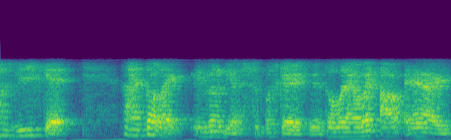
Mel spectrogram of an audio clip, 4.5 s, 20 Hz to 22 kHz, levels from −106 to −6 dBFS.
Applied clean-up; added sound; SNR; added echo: none; none; none; reverberation time 0.3 s.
